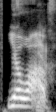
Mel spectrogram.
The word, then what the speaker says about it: Yoav: I don't want to mispronounce his name. Is it Yoav? Yoav.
